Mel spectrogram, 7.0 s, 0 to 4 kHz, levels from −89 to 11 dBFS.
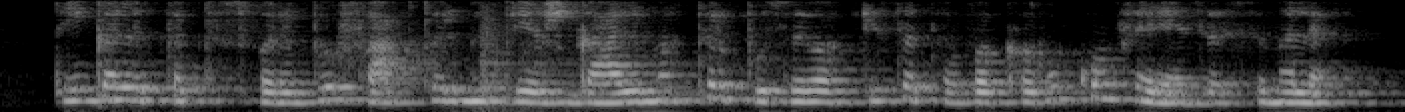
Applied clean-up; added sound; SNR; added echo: neural separator model SepFormer DNS4.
